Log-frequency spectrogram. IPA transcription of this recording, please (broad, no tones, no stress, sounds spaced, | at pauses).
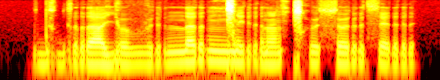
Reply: d o ɡ r a j o v u r n a r ŋ͡ǀ i r ã ǀʰ u s o r s ɛ r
